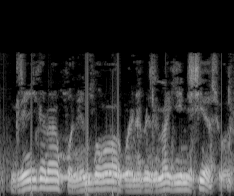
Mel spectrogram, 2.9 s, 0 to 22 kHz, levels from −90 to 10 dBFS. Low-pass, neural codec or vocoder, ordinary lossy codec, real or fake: 7.2 kHz; none; MP3, 48 kbps; real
